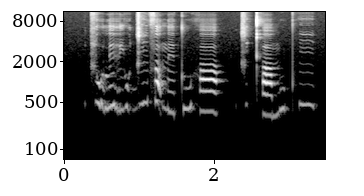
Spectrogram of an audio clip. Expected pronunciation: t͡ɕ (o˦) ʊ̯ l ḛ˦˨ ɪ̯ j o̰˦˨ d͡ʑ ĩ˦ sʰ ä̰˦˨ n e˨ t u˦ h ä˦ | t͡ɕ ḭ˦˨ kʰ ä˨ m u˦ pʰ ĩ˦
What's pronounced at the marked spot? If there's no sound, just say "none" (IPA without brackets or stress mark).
o̰˦˨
